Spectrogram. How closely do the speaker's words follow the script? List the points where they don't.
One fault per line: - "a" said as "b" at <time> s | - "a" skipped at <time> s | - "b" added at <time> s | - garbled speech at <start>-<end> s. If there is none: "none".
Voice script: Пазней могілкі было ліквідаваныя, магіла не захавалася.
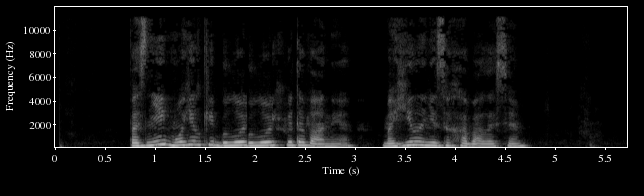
- "было" added at 1.9 s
